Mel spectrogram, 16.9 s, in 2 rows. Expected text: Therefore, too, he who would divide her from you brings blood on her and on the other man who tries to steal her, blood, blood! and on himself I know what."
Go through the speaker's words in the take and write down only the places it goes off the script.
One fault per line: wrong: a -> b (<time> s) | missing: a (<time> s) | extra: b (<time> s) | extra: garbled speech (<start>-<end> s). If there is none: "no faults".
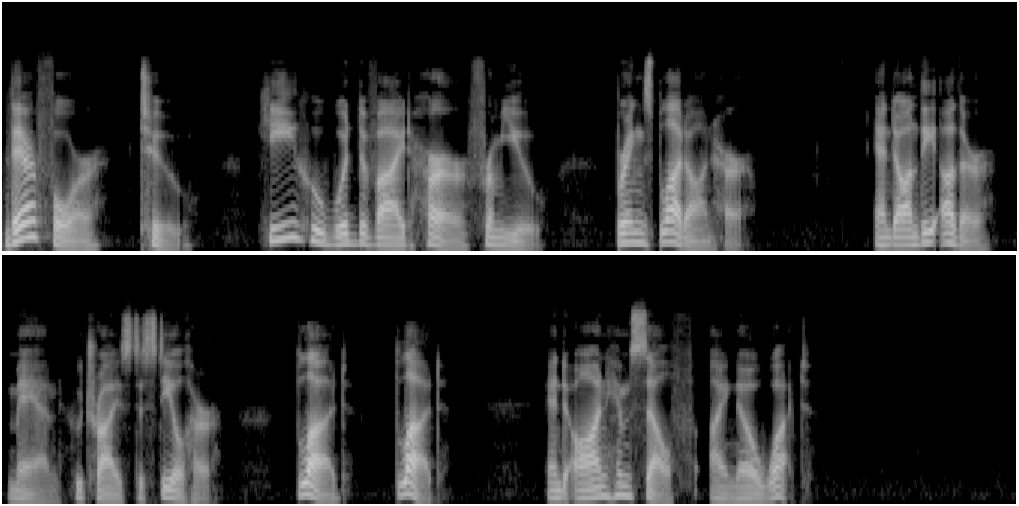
no faults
